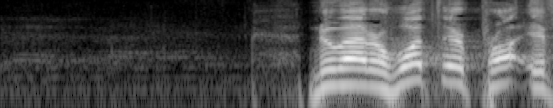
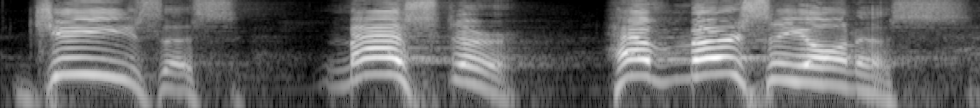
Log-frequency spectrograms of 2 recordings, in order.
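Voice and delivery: loud, slow plea for mercy, higher; pleading cry; 6 semitones higher, 5 dB louder, much slower than usual. Retold or imitated. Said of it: "They lifted up their voices".

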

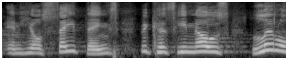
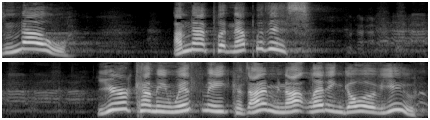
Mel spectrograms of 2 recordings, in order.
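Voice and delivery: higher, firm, no arguing; defiant refusal; 6 semitones higher, 4 dB louder than usual. Retold or imitated. Mother refusing Elisha's staff, higher and unyielding. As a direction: plant your feet and refuse.

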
